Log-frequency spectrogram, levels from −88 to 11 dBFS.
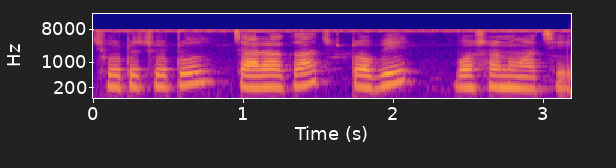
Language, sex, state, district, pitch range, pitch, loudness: Bengali, female, West Bengal, Paschim Medinipur, 215-250 Hz, 220 Hz, -17 LUFS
